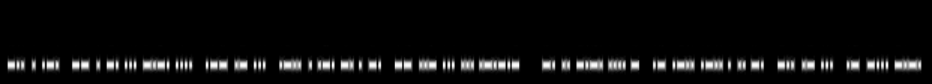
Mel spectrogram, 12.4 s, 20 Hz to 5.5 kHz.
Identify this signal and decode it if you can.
Morse code, heard as a keyed tone, about 38 wpm, 630 Hz. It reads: DER MENSCH WAS LERNEN MUSS. NICHT ALLEIN DAS ABC
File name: 004 Vierter Streich 40wpm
